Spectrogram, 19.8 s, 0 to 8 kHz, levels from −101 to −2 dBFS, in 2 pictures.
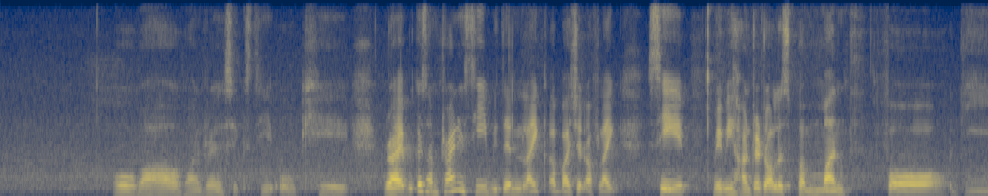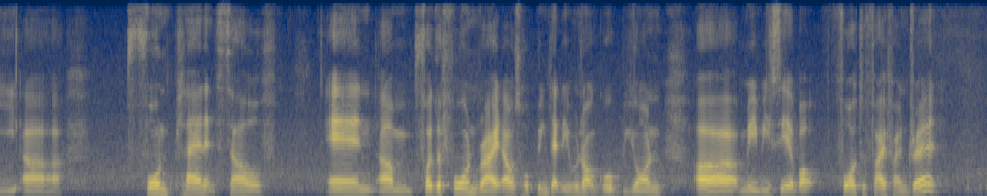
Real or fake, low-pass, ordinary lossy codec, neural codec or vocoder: real; none; none; none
